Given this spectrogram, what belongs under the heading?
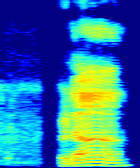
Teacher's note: ra is a soft rolling R sound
